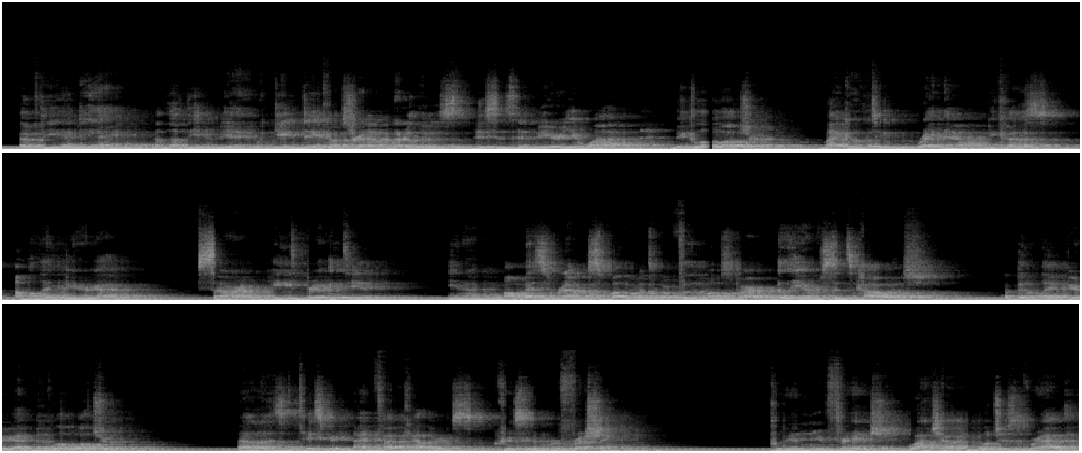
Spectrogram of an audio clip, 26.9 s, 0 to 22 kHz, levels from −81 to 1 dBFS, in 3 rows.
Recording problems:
room echo; slight; dies away in 0.9 s
off-mic speech; somewhat distant
squashed, flat; somewhat
electrical hum; noticeable; throughout; 60 Hz, 20 dB below the speech
choppy; occasionally; at 6 s; 5% of the speech affected

